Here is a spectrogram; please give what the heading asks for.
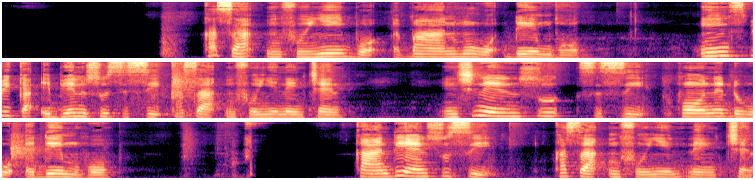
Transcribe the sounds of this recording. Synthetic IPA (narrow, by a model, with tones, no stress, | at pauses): kʰa˦sa˨m̩˨fo˨ɲĩ˦bɔ˨ɛ˨bãː˦˨nʊ̃˦ɦʊ̃˦wɔ˨deː˦mũ˨ɦɔ˦ | nɪ̃˦ɲ˦spi˦kʰa˨ʔæ˨bi˨˦e˦nʊ̃˦sʊ˦si˨si˨kʰa˦sa˨m̩˨fõ˨ɲĩ˦nʊ̃˦ɲ̩˦˨t͡ɕʰɛ̃˦n | ɲ̩˨ɕi˦nẽ˦˨n̩˦sʊ˦si˨si˨hʰʊ̃˦nɪ̃˦dɪ˨wɔ˨æ˨de˦mũ˨ɦɔ˦ | kʰãː˨ndɪ˦ɛ˨n̩˦sʊ˦si˨kʰa˦sa˨m̩˨fõ˨ɲĩ˦nɪ̃˨ɲ˦t͡ɕʰɛ̃˦n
